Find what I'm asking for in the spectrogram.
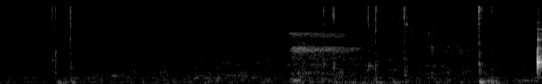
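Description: Sparse computer keyboard clicks while Python code is being written, a few isolated keystrokes and short bursts spread across a mostly quiet stretch, close and soft.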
